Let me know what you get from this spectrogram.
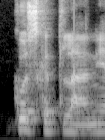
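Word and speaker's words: Cuscatlán: Cuscatlan, yeah. And Cuscatlan. That's actually a Nahuatl word. It's not even a Spanish word. It's a Nahuatl word. It's new Cuscatlan.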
